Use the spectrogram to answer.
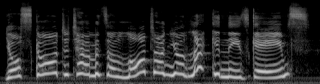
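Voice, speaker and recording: A bubbly, fussy female escort for a radio play. Her voice is extremely high and swoops animatedly through theatrical, chirpy lines, recorded close and dry. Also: lively intonation, normal speed, a bit bright, no room sound. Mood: eager. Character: bubbly, fussy, upbeat woman escort to young tributes. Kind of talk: amateur radio drama acting.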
